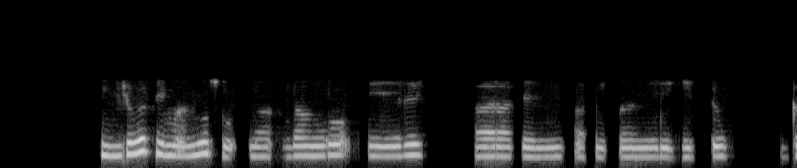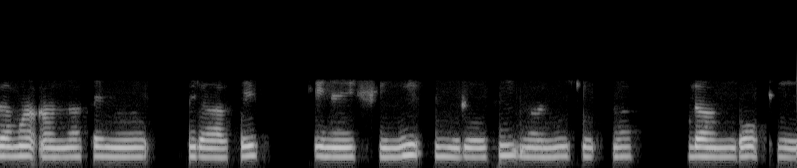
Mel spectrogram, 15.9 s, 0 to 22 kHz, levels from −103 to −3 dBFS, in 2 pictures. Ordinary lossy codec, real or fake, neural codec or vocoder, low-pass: AAC, 32 kbps; fake; codec, 44.1 kHz, 2.6 kbps, SNAC; 3.6 kHz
